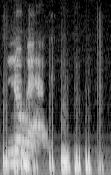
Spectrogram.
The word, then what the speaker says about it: JKMN: It's Noel, as in Noel.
